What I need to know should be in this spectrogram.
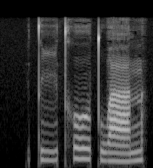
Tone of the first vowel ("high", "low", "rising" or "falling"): rising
